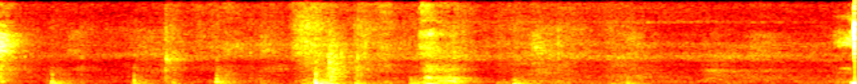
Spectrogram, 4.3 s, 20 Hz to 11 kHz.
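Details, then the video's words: Varchas, a pet dog about six months old, indoors in a small room, gives a run of short, soft, low snuffling grunts in separate bursts, ending in a sudden loud knock. "Varchas making sound when he is around 6months"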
